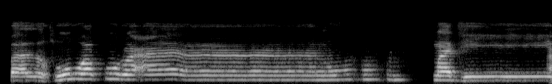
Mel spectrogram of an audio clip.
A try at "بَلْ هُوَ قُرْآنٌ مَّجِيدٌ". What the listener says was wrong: আপনার এখানে হামজার উপরে এই যে খারাজ জবর আছে, খারাজ জবর একালিপ টান হবে, বেশি টান হয়ে যাচ্ছে। বাল হুয়া কুরআনুম।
